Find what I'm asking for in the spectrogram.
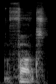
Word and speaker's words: Fux: Yeah, Fox Biz. It's not rude. It's spelled F-U-X.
